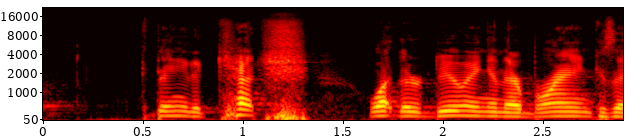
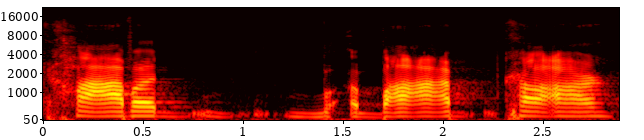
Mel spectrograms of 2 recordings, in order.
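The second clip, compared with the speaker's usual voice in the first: R-less Boston "Harvard" and "Carr"; Boston accent; much slower than usual. Retold or imitated. Comic showing Boston differs from New York, Boston accent. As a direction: slowly attempt a Boston accent, dropping the Rs. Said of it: "They don't sound the same at all".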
